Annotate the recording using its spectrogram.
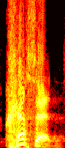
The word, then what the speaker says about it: chesed: Loving kindness, the Hebrew word is distinctive. It's chesed. Say it with me. Chesed. If you're not raising phlegm, you're not saying it right.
